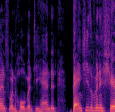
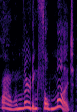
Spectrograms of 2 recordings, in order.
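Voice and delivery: put-on much higher, wide-eyed kid voice; high mock child gushing over a lesson; awed child; 12 semitones higher, 3 dB quieter than usual. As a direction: squeal it like an impressed little kid. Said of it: "I can see children being like".

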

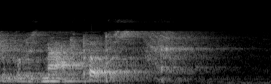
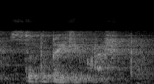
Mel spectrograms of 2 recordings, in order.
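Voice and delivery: usual speaking voice

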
